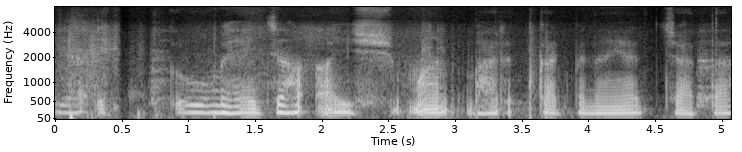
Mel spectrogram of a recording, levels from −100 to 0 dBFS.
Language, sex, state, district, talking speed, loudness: Hindi, female, Chhattisgarh, Jashpur, 130 wpm, -19 LUFS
